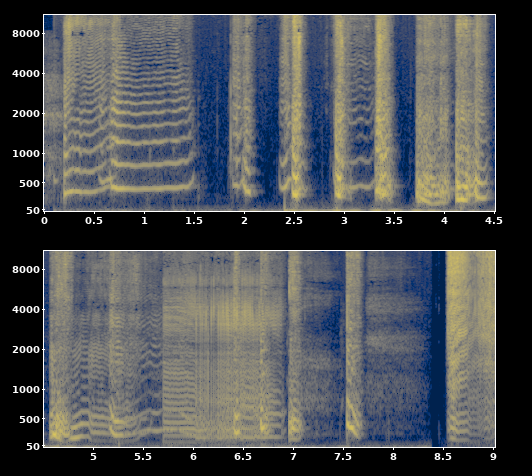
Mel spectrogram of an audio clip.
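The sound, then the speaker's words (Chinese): A string of loud farting noises: one long wavering buzz, then a rapid series of short, sputtering blasts and a hissy stretch, with no talking. “对，继续，继续放屁吧，我也会放屁的，你可要好好的。”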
